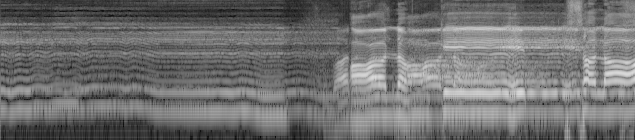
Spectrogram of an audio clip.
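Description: A man singing a devotional Urdu naat into a microphone: a soft, wavering held note over a steady low drone, then about three seconds in his voice comes in much louder, sung line with heavy vibrato.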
